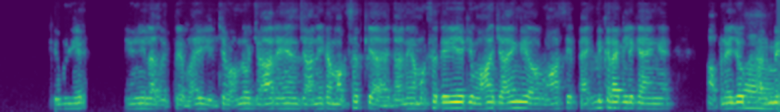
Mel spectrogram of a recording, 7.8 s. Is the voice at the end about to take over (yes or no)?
no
